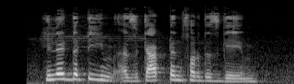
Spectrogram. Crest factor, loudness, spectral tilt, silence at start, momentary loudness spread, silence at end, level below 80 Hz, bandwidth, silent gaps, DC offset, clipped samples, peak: 18 dB; -20 LUFS; -4.5 dB/octave; 0.3 s; 11 LU; 0.35 s; -54 dBFS; 16 kHz; none; under 0.1%; under 0.1%; -2 dBFS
